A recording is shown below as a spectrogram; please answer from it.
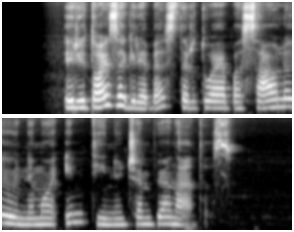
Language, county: Lithuanian, Vilnius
